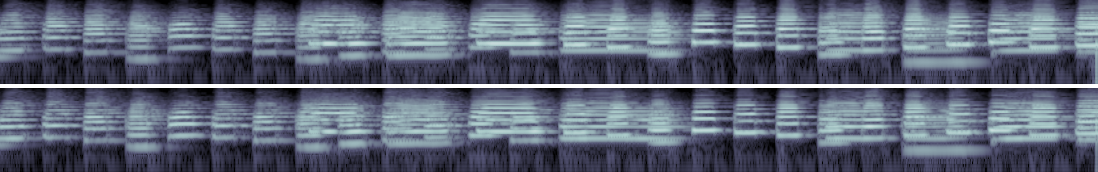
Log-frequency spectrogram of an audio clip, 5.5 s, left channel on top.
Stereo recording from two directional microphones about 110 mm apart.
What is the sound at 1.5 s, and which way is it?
Trumpet, 15° right (ahead or behind).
